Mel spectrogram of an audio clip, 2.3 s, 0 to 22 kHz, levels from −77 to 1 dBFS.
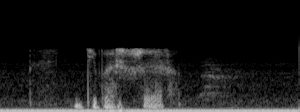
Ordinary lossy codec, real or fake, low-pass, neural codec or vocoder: none; real; 3.6 kHz; none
